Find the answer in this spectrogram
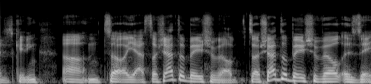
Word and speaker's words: Beychevelle: So let me introduce you to the dragon wine known as Chateau Beychevelle. So for our non-Francophiles out there, that is spelled B-E-Y-S or C-H-E-V-E-L-L-E.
